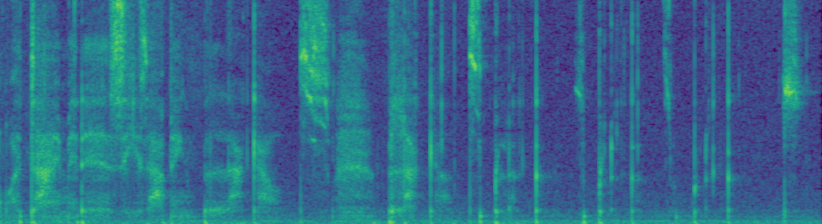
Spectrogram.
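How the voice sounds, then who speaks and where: A whisper moves at a very slow pace with noticeable background noise behind it. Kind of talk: ASMR whisper ramble. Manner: whispered, soft-spoken.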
